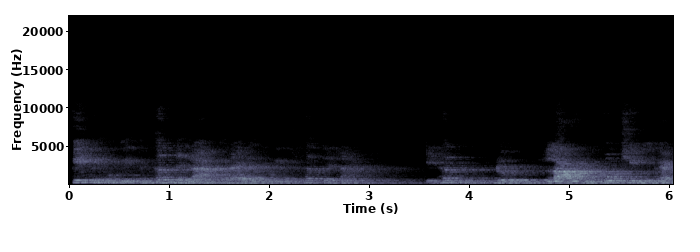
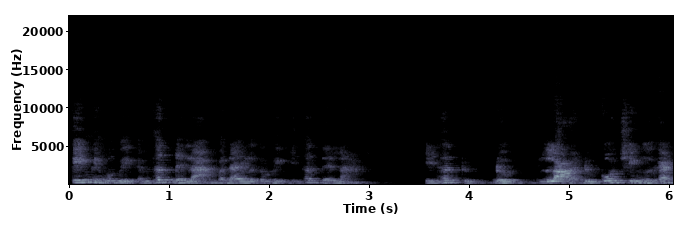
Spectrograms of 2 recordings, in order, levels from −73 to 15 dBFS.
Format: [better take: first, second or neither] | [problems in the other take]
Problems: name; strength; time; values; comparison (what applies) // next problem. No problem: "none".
second | room echo; strong; dies away in 2.1 s; slight in the second // off-mic speech; far; far in the second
